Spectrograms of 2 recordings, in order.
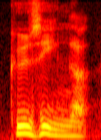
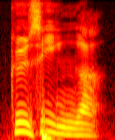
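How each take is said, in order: The two takes are said the same way.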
